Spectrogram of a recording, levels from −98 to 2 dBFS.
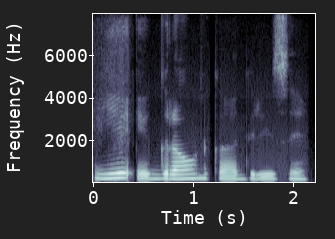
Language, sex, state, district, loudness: Hindi, female, Jharkhand, Garhwa, -17 LUFS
